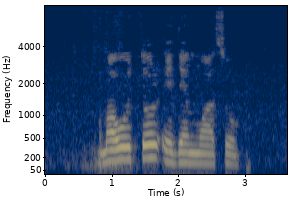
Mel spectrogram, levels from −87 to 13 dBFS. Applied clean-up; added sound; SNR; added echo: none; none; none; none.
